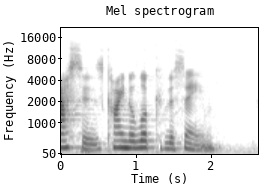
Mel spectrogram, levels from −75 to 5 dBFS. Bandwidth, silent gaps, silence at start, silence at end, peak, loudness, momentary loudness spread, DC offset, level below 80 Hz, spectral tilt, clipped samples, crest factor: 14.5 kHz; none; 0 s; 0.55 s; -10 dBFS; -29 LUFS; 13 LU; under 0.1%; -60 dBFS; -4.5 dB/octave; under 0.1%; 20 dB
